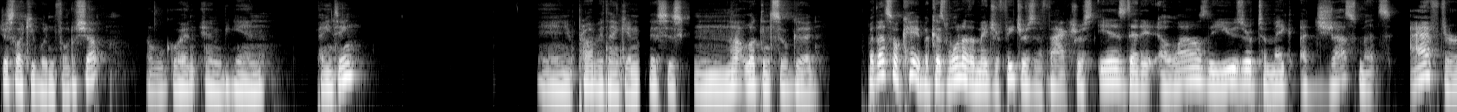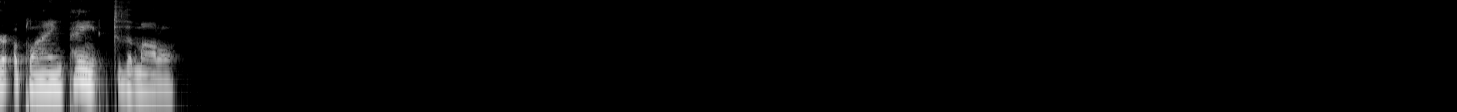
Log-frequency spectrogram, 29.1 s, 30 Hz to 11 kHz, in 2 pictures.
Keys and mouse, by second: 1.5 click, 7.6 double click, 9.5 click, 12.7 click, 14.0 click, 23.0 click, 23.8 click.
